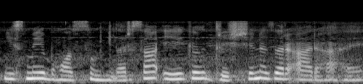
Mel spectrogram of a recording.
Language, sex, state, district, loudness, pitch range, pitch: Hindi, female, Chhattisgarh, Raipur, -14 LUFS, 200-270 Hz, 245 Hz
